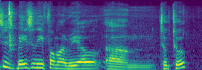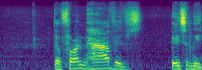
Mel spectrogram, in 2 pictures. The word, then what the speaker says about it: tuk-tuk: Yeah, this is in Japanese is pronounced as a tuku tuku, but in Thailand it's like tuk tuk.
